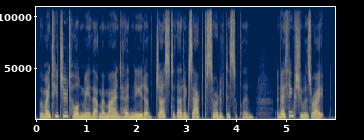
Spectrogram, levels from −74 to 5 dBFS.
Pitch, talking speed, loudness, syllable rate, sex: 235 Hz, 230 wpm, -17 LUFS, 5.3 syllables/s, female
